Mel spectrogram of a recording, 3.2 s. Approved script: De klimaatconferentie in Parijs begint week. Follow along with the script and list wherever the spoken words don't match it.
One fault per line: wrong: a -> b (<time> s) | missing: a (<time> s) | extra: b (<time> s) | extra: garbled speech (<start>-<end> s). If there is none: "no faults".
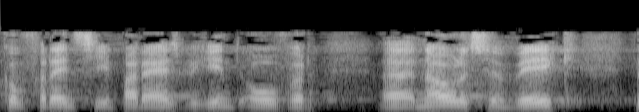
extra: over nauwelijks een (1.2 s)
